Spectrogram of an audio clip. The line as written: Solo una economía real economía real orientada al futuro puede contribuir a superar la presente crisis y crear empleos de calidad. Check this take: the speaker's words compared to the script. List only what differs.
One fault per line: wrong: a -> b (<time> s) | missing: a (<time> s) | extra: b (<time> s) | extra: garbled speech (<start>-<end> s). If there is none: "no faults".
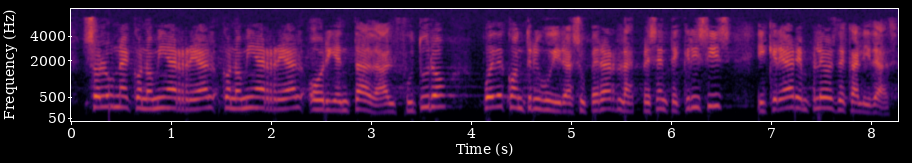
no faults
